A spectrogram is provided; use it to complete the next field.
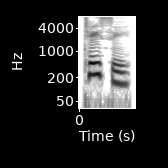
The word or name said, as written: tacey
